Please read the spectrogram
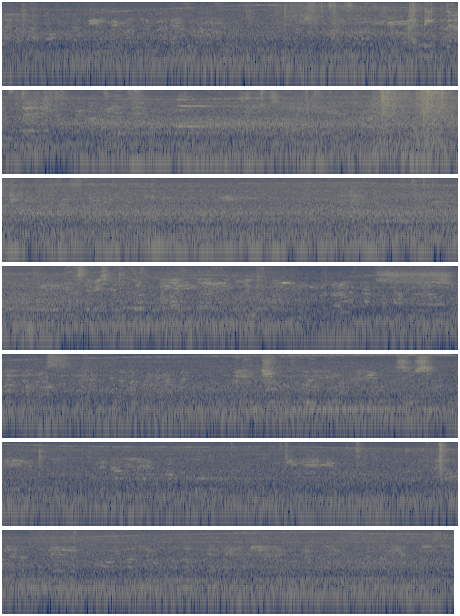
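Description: Inside a moving city bus: the engine's low drone and road noise, growing louder about five seconds in as the bus pulls away and gathers speed, with scattered small rattles from the cabin.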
